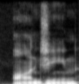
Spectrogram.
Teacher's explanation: You start with on, the soft nasal sound, followed by gene, using a soft G like the beginning of the word vision.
